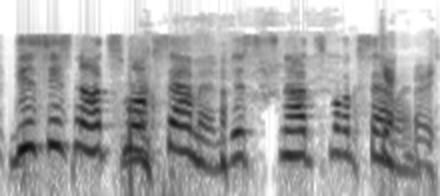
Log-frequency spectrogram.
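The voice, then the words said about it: Put-on Natasha-style accent. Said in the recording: “I like your Natasha accent.”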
